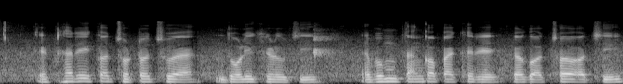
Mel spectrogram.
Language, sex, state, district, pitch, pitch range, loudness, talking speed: Odia, male, Odisha, Malkangiri, 120 Hz, 115-130 Hz, -15 LUFS, 115 wpm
